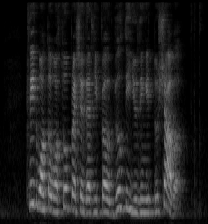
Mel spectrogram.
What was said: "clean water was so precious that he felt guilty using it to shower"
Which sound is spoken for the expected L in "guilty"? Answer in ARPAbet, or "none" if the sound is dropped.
L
